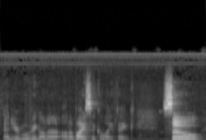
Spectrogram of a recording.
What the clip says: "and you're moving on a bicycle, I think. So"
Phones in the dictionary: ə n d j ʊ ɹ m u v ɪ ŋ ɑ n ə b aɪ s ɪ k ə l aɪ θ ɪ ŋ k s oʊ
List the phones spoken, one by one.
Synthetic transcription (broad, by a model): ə n j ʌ ɹ m u v ɪ ŋ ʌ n ə b aɪ s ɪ k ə l aɪ θ ɪ ŋ k s oʊ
